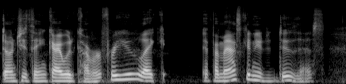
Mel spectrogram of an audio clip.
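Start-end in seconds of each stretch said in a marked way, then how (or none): none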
